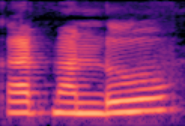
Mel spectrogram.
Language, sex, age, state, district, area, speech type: Nepali, female, 60+, West Bengal, Kalimpong, rural, spontaneous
